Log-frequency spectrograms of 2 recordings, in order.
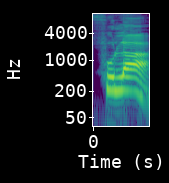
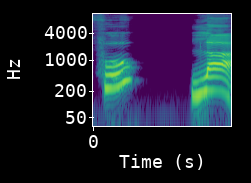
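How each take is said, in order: First: Said in the usual way. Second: "फुला" split into फु, then ला, very slow; drawn-out breakdown of "फुला"; syllable by syllable. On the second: Shown as a demonstration. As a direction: sound out फु ... ला with a long gap. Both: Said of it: "तो मिलके बन जाएगा".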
